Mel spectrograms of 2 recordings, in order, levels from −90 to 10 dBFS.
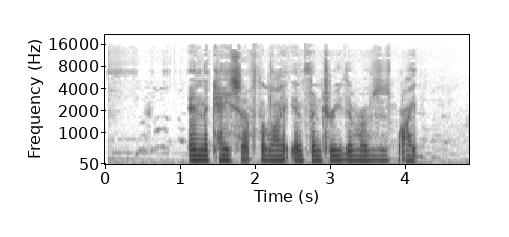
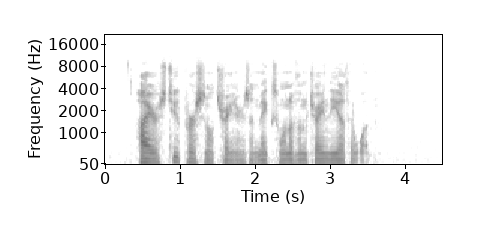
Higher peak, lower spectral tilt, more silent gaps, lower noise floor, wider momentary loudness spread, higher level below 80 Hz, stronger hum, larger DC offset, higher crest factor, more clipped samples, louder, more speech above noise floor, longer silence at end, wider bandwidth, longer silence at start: first, -4 dBFS vs -20 dBFS; about the same, -5.5 dB/octave vs -4.5 dB/octave; neither; second, -55 dBFS vs -84 dBFS; second, 7 LU vs 10 LU; first, -50 dBFS vs -72 dBFS; neither; neither; second, 18 dB vs 26 dB; neither; first, -21 LUFS vs -45 LUFS; second, 34 dB vs 38 dB; second, 0.65 s vs 1 s; first, 16 kHz vs 14 kHz; first, 1.1 s vs 0.4 s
